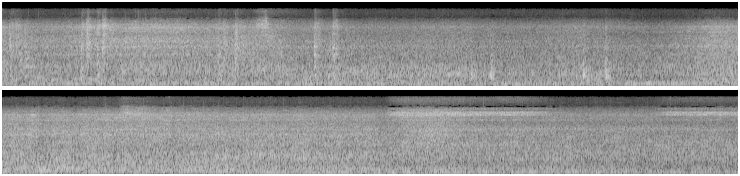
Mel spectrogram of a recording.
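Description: Interior running noise of an Amagi Railway diesel railcar: wheels rolling on the rails with a few sharp clicks over rail joints near the start. From about eleven seconds in, a high squeal comes in twice as the railcar slows alongside a station platform.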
